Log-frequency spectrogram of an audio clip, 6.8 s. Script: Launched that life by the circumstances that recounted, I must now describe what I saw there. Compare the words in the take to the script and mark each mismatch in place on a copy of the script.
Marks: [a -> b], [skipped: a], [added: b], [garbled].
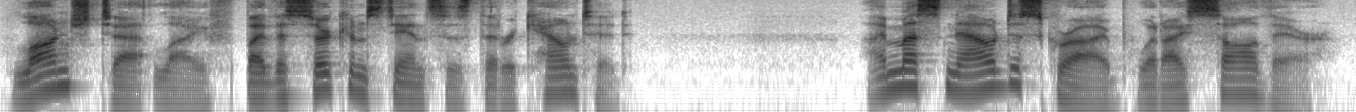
Launched that life by the circumstances that recounted, I must now describe what I saw there.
